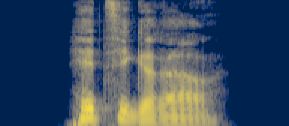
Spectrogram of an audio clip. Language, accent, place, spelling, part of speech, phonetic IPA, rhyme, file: German, Germany, Berlin, hitzigerer, adjective, [ˈhɪt͡sɪɡəʁɐ], -ɪt͡sɪɡəʁɐ, De-hitzigerer.ogg
- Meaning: inflection of hitzig: 1. strong/mixed nominative masculine singular comparative degree 2. strong genitive/dative feminine singular comparative degree 3. strong genitive plural comparative degree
